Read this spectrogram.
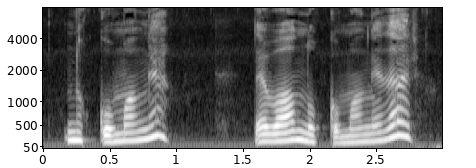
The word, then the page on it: nokkomange: Numedalsmål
